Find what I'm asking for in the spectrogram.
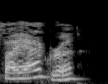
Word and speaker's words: Viagra: And if you'll notice, Viagra rhymes with Niagara.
